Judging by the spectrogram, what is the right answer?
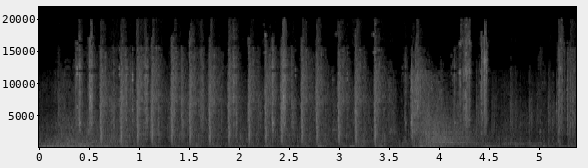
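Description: Rapid, sustained gunfire from a Fortnite match, with dense bursts of shots firing in quick succession throughout, loud and continuous with no talking.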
